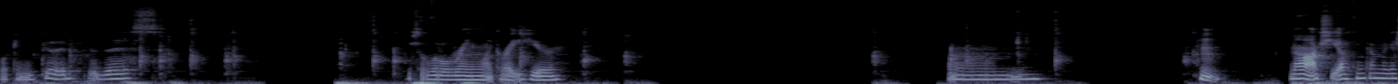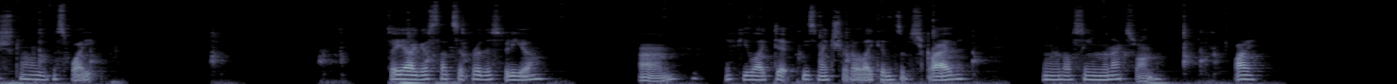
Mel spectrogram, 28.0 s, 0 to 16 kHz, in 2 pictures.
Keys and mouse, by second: 1.4 shift+middle drag, 1.9-2.3 middle drag, 3.3 Tab, 3.7 middle click, 4.2 alt+click, 5.2 middle click, 6.2 middle click, 8.7 middle click, 10.6-11.8 middle drag, 12.6 click, 13.0 Tab, 13.5 click, 14.1 click, 14.4-14.9 middle drag, 15.5 click, 16.1-17.2 middle drag, 18.1 shift+middle drag, 19.5 click, 19.8 click, 20.6 click, 21.2 click, 21.5 click, 22.2 middle drag, 23.3-23.7 middle drag, 24.3 click, 24.9 click, 25.8 shift+middle drag.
